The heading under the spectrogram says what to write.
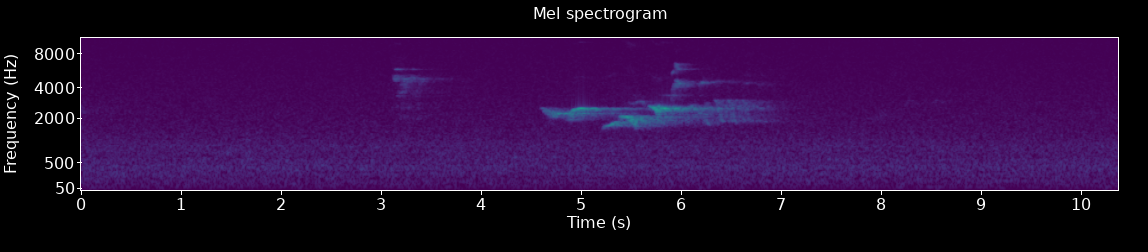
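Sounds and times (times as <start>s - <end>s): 
Eurasian blackbird Turdus merula warbled song: 3.1s - 3.6s, 4.6s - 7.0s.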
